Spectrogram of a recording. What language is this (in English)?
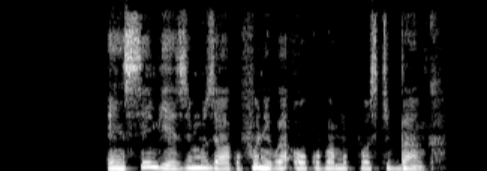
Ganda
